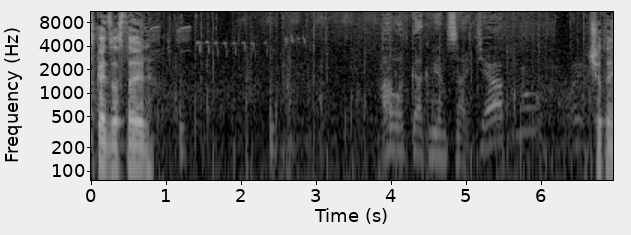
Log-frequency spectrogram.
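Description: A horse's hooves clop steadily on a dirt path.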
